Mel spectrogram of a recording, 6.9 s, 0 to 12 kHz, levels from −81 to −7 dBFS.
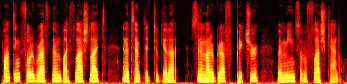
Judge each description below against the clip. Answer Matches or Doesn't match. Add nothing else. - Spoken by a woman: Doesn't match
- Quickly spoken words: Doesn't match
